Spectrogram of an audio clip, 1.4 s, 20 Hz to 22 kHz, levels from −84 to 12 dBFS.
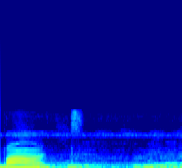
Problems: background sounds at intervals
